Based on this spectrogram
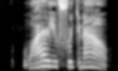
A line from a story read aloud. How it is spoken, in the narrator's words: Bromelia sighs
